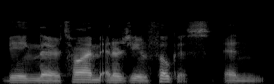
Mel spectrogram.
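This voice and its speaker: Male panel speaker, deep and a little hoarse, chatty, halting delivery; lo-fi audio. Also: a bit bright, no echo. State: slightly hoarse from little sleep. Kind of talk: casual reflective talk. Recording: dull lo-fi audio.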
